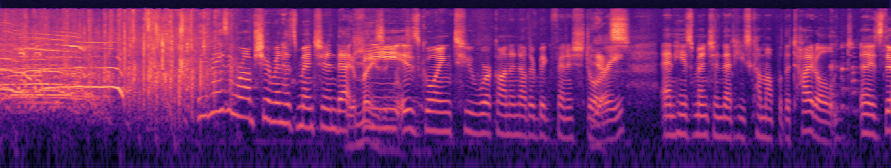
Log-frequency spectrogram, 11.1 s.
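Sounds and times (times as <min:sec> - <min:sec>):
audience cheering: 0:00.0 - 0:02.5
audience applause: 0:00.0 - 0:03.0
speech: 0:02.6 - 0:11.1.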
